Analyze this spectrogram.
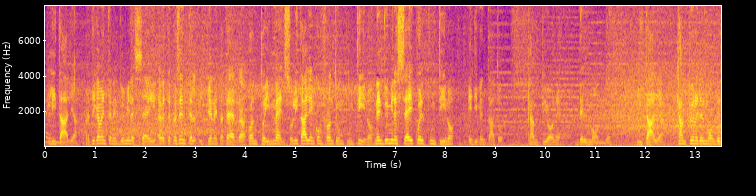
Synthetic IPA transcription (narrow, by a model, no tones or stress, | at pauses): lit̪aːlja̰pɾat̪ikament̪eneld̪uemiːlaesːɛjaveːt̪epɾezɛnt̪eilpjaneːt̪at̪ɛrːakwant̪oɛimːɛnsolit̪aːljaiŋkoɱfɾont̪eumpunt̪iːnoneld̪uemiːlaɛsːɛjkwelpunt̪iːno | ɛd̪ːivent̪aːt̪o | kampjoːne | d̪elmond̪olit̪aːljakampjoːned̪elmond̪o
